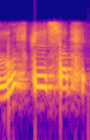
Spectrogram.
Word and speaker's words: Muskel Shop: Du hast es Muscle Shop EU ausgesprochen. Es wird mit K geschrieben, also Muskel Shop EU.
